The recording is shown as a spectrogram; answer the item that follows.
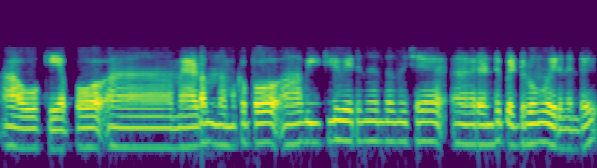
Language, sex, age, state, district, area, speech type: Malayalam, male, 18-30, Kerala, Wayanad, rural, conversation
